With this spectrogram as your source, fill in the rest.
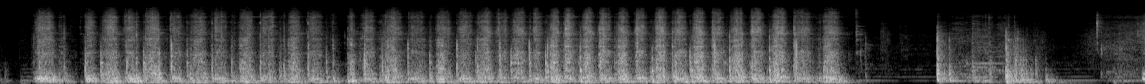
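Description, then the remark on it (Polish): A hand saw, fitted into a wooden miter box, rasps back and forth with fast, steady strokes for about eight seconds, loud, then stops and a wooden knock follows. “Sprawdzę, czy wejdzie do tego korytka. Powinna wejść.”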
